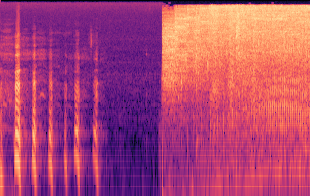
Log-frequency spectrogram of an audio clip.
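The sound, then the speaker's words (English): A quick run of six short, tonal button blips as buttons on a terminal are pressed, a brief silence, then a sudden loud, steady hiss that holds unbroken to the end. “There's a curious hissing noise as you press buttons.”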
